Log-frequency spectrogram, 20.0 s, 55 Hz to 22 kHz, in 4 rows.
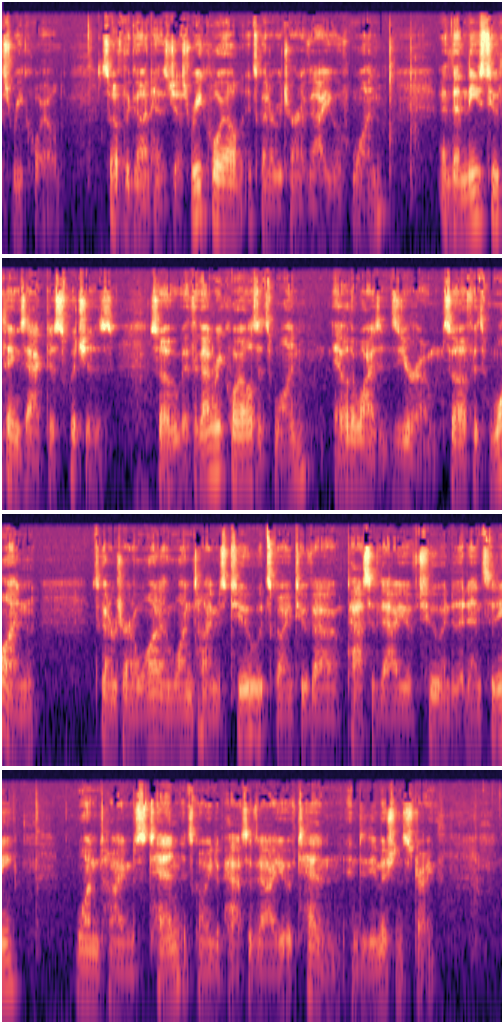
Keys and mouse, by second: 3.9 middle click.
